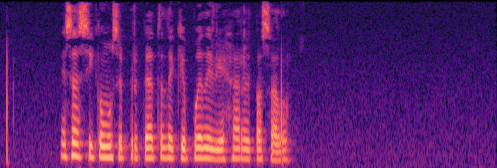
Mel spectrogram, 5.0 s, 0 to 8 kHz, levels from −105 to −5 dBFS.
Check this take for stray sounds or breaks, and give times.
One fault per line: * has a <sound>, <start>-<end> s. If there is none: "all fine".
all fine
